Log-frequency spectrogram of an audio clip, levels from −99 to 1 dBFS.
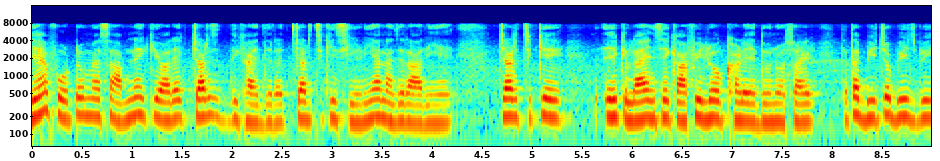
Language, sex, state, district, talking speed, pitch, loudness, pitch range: Hindi, male, Bihar, Kishanganj, 240 wpm, 190 Hz, -17 LUFS, 175-200 Hz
